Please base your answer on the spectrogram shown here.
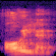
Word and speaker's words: Euler: Es más, ni siquiera pronuncia bien, porque Euler no se pronuncia Euler, se pronuncia Euler, creo, hasta donde yo sé, por un poquito de alemán, ¿no?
